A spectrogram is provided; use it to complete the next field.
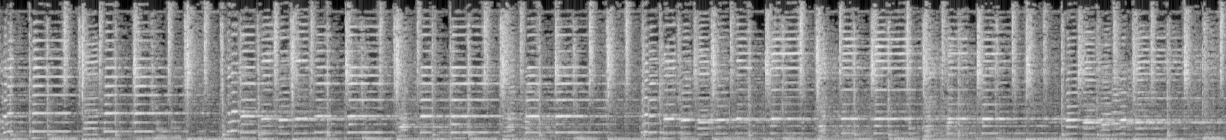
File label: Flute Tone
